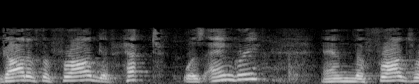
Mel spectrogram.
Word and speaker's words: Hect: Hekt, H-E-C-T is the name. In fact, some pronounce it Heka, but it's Hekt, H-E-C-T.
